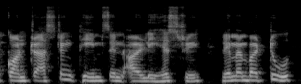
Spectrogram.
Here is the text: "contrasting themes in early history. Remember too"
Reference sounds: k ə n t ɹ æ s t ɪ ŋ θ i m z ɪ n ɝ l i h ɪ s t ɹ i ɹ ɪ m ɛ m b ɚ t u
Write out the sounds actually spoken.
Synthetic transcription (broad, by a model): k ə n t ɹ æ s t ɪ ŋ t i m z ɪ n ɝ l i h ɪ s t ɹ i ɹ ɪ m ɛ m b ɚ t u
